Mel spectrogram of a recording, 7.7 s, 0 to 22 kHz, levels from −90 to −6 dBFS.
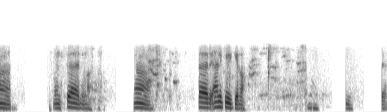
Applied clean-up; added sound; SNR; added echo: none; none; none; none.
